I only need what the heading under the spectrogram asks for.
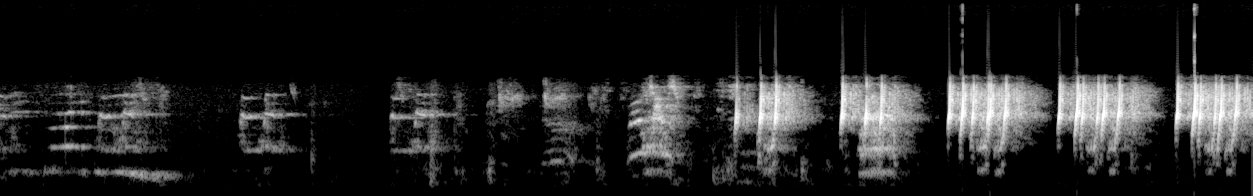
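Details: Common quail in a quail-hunting context; softer, mewing harmonic notes open, then the bird's loud, rapid triple-pulsed calls build and repeat steadily in the second half.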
